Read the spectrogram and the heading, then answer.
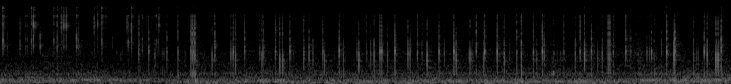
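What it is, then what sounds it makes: Plastic gel eye mask. Long acrylic nails rapidly tap and scratch the surface of a glitter-filled plastic gel eye mask held in the hands. Dense, bright, crinkly clicks and scrapes sit over a steady low background hum.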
